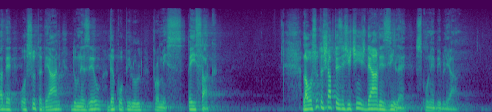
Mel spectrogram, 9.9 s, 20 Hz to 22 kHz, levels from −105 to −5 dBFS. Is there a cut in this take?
yes; 3 cuts; at 2.1 s, 3.7 s, 7.6 s

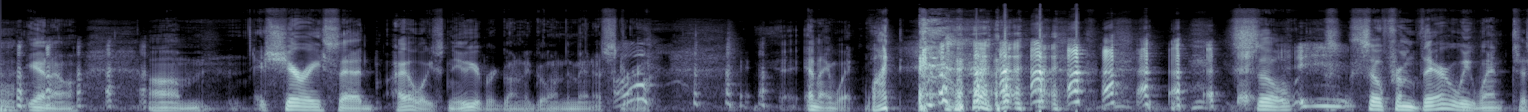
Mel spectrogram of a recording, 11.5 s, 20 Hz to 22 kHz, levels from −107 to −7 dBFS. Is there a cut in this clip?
yes; 1 cut; at 2.9 s

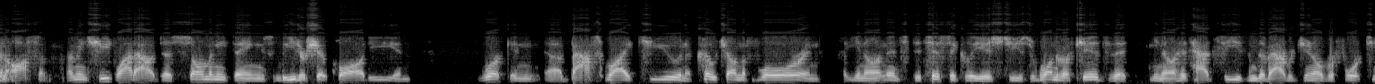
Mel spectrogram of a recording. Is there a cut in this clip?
yes; 6 cuts; at 1.1 s, 1.6 s, 5.1 s, 8.4 s, 10.0 s, 10.7 s

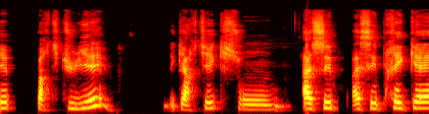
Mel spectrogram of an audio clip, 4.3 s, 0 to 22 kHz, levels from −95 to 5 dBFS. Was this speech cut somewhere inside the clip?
yes; 1 cut; at 3.4 s

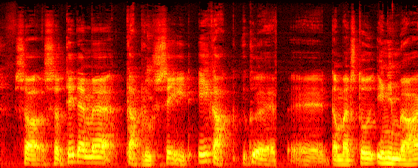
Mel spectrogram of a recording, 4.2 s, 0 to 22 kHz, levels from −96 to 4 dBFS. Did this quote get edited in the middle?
yes; 2 cuts; at 1.3 s, 2.8 s

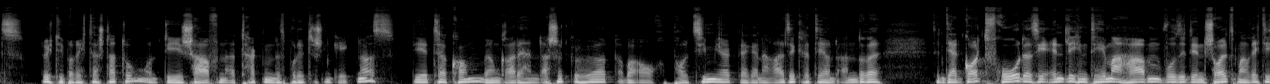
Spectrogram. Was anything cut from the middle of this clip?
no; 0 cuts

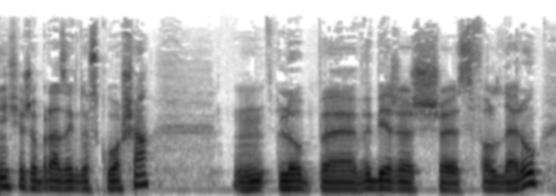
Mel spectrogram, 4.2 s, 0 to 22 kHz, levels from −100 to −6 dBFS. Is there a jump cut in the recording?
no; 0 cuts

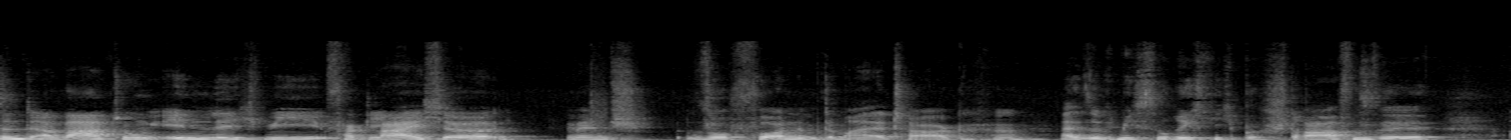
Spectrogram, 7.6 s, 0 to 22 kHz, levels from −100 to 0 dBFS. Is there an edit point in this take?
yes; 2 cuts; at 2.8 s, 5.5 s

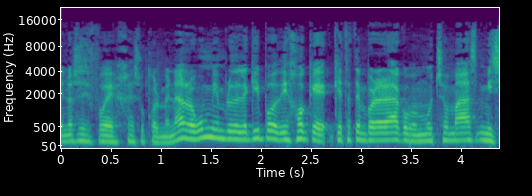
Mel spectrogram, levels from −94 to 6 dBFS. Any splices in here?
no; 0 cuts

